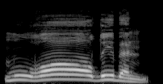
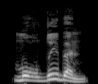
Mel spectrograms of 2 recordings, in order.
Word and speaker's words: مغاضبا: كذلك في كلمة مغاضبا، بعض الناس لا ينتبه إلى الألف الصغيرة بعد حرف الغين، فبعضهم يقرأ مغضبا أو مغضبا، وهذا لحن جلي، وإنما ننتبه إلى فتح الغين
